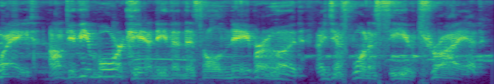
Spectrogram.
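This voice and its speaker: A man speaks at a moderate pace in a put-on character voice over loud background noise. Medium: voice reel. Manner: wheedling then menacing.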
